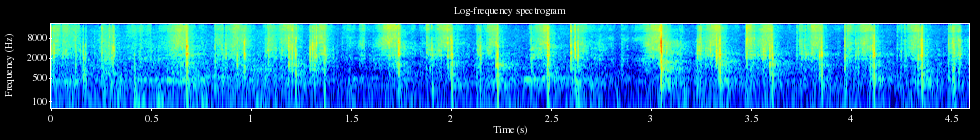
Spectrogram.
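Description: A deck of cards for the Star Trek: Captains Chair board game is shuffled by hand in quick crisp riffles and flicks, close and moderately loud, with a few sharper snaps along the way.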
